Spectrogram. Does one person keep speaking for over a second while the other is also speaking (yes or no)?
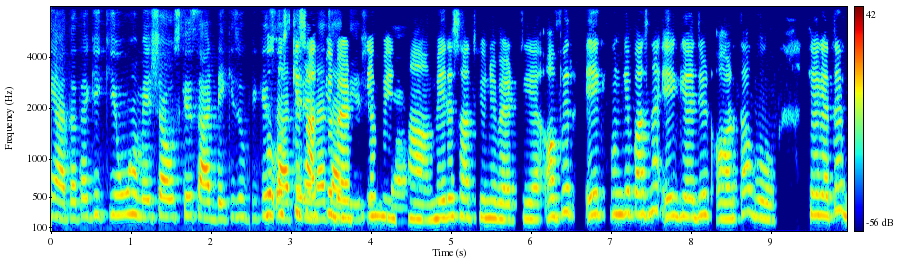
yes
